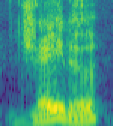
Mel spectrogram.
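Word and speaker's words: Judea: Watkins her name is I think she pronounces uh jadia j u d EA okay you know uh my daughter would be j a d EA she pronounces it Jada which is a little strange to me but you know you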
